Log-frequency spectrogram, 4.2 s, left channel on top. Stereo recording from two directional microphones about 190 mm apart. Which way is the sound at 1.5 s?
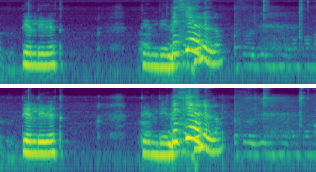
20° right (ahead or behind).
